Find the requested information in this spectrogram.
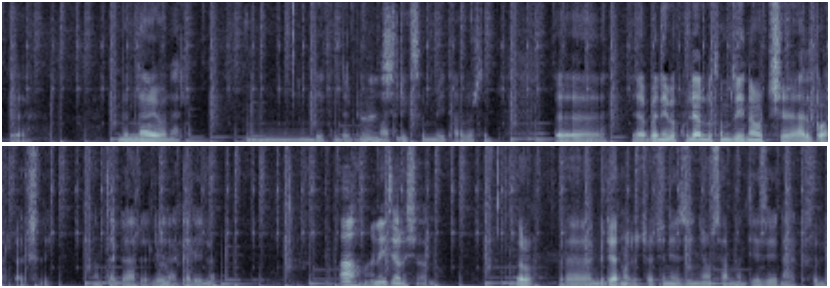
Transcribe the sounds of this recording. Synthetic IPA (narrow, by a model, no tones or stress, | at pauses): mɨnːajho̞nal | nd̪et̪ʰɨnd̪əmːihonmat̪ɾiksɨmːe̞t̪ʰa̰βəɾsɨn | jabəne̞βəkʰːuljalːut̪ʰɨmze̞nawo̞t͡ʃːalkʼəwala̰kt͡ʃulḭa̰nt̪ʰəɡaɾle̞lakʰalelːəm | ʔawɨnet͡ʃʼərːəʃa̰lːəhu | sɨɾuɨŋɡɨd̪iad̪ma̰t͡ʃʼot͡ʃːat͡ʃːɪnjɛzihɨɲːawsa̰mːɨnt̪jɛ̰ze̞nakʰɨ̥fɨl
